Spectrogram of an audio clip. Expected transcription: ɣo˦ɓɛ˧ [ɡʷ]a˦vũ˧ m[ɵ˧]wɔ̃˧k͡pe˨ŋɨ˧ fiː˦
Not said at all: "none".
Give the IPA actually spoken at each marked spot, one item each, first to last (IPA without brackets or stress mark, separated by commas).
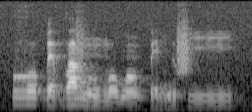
ɡʷ, o˧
